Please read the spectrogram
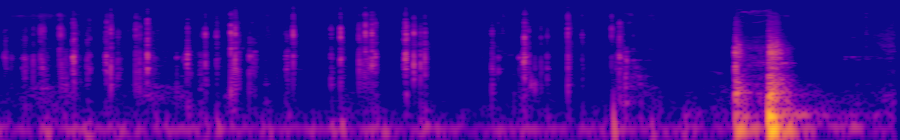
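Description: A screwdriver tightening the cable clamp screw of a steel octagon electrical box: a run of quick metal scraping clicks as the screw turns. Near the end comes one louder knock as the screwdriver is set down on the table.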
